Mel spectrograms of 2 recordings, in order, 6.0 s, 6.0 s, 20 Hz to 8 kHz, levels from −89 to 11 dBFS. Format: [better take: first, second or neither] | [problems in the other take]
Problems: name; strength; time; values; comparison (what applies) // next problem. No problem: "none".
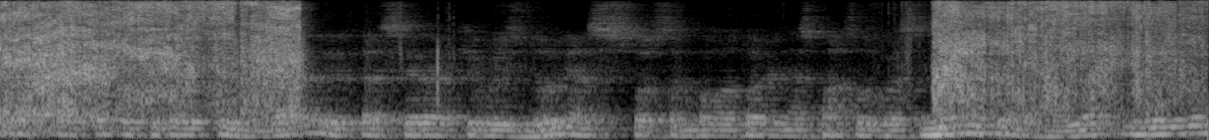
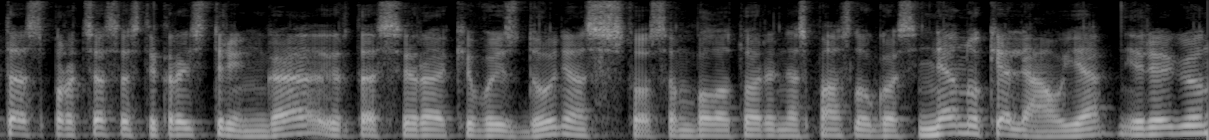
second | background sound (Tearing); 4 dB above the speech // room echo; dies away in 0.6 s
